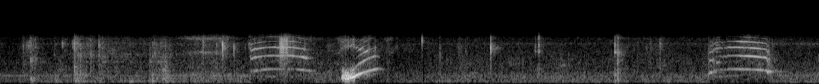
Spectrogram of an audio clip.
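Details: Siamese cat indoors at midnight demanding food, giving drawn-out wailing meows with rising and falling pitch, several separate calls spread over eight seconds, with a woman speaking quietly between them.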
